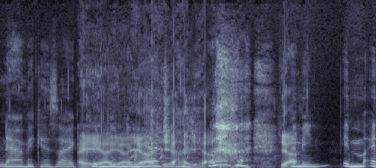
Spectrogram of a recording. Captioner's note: they chuckle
